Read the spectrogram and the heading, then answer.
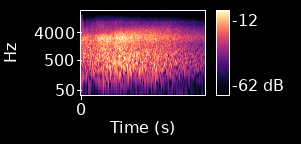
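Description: Steady rushing surf from ocean waves washing onto the shore, a dense wash of noise that swells slightly and then eases off, with no voices present.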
